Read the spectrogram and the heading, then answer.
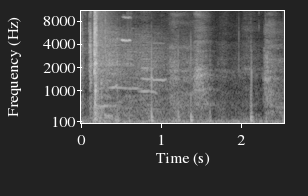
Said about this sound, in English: Come on. Doors open.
